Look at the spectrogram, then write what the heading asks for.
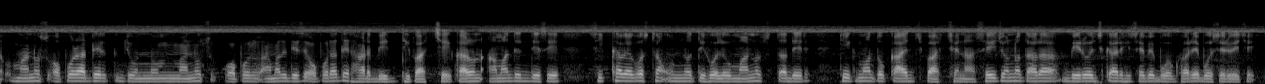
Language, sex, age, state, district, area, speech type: Bengali, male, 45-60, West Bengal, Paschim Medinipur, rural, spontaneous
